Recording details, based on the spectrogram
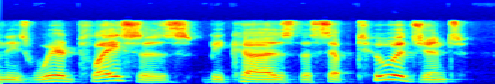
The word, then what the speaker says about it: Septuagint: Septuagint.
